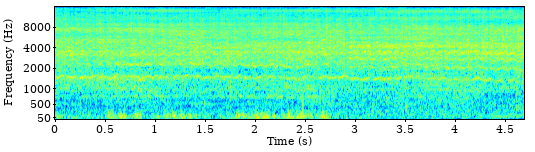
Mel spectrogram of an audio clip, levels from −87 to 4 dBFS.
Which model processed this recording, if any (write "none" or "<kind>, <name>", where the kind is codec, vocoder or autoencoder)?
none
